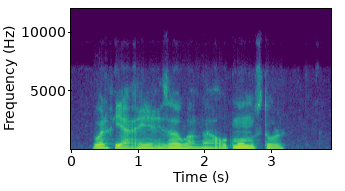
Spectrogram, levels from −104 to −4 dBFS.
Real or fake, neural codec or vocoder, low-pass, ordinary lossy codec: real; none; 7.2 kHz; Opus, 32 kbps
